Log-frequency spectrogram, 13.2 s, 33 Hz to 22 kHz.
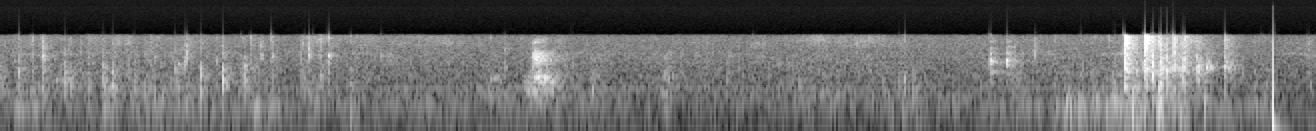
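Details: Female English Springer Spaniel puppy, liver and white tri-colour, seven weeks old, recorded 18 May 2009; mostly quiet scuffling, then a short yelp near the middle and a burst of high, sharp yips and squeals toward the end.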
